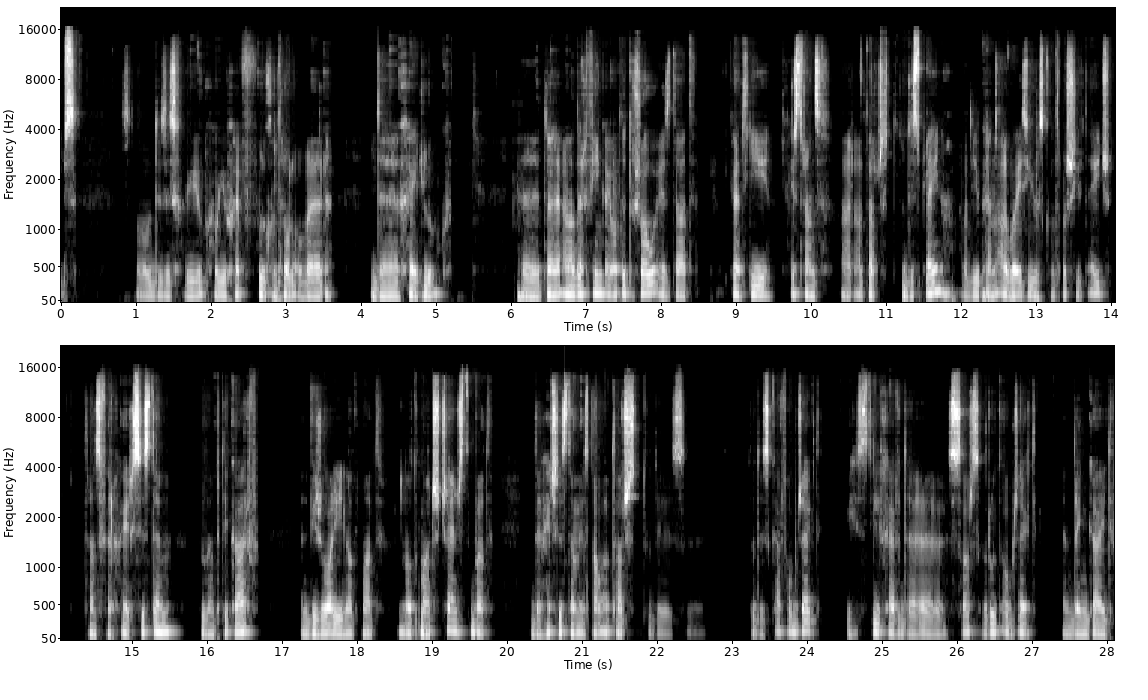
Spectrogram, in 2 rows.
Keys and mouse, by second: 0.1 click, 0.7 g, 1.9 r, 2.7 g, 3.6 click, 4.0 g, 5.0 click, 5.2 g, 5.5 click, 5.6 middle click, 6.0 Tab, 12.5 ctrl+shift+h, 19.6-24.3 drag, 27.1 click.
